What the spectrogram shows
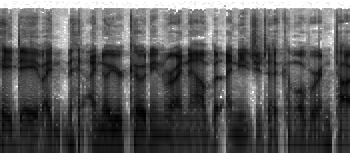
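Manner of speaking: ordinary talk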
